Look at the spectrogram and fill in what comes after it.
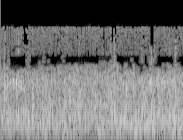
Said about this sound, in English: Boat leaving.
